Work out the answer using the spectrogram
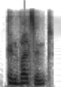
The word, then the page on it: convulsant: Indian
